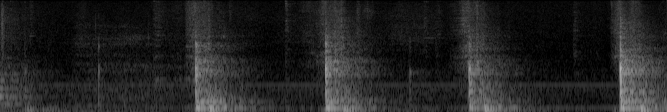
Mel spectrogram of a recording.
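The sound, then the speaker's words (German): A knife chops through the last bell pepper half on a board: four crisp, crunchy strokes at a slow, slightly uneven pace, each a short sharp cut with a brief scrape, over a faint steady hum. “So, die letzte Paprikahälfte.”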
